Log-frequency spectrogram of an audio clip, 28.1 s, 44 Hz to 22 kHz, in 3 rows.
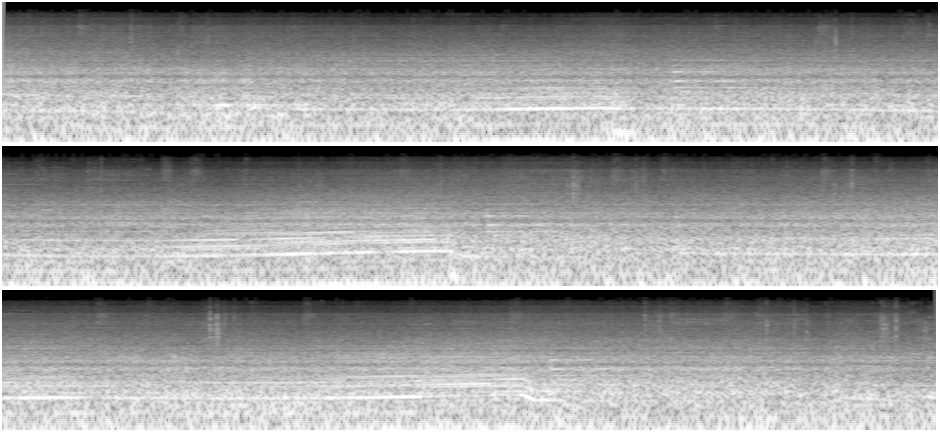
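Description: BMW M2 Competition's twin-turbo straight-six being driven hard. Its note climbs with the revs and drops sharply at a gear change about halfway through, then again a few seconds before the end, over a steady low rumble.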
